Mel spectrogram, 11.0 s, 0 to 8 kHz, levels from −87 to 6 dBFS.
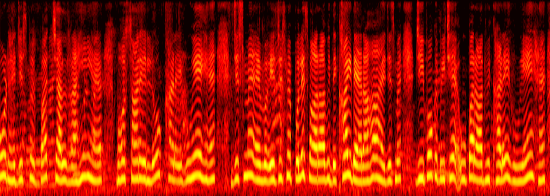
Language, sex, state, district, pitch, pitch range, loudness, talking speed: Hindi, female, Bihar, Kishanganj, 265 Hz, 250-290 Hz, -21 LUFS, 170 wpm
